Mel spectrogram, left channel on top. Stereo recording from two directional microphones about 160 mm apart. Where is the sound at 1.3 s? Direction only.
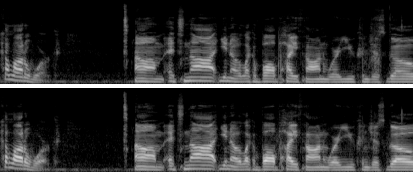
30° right (ahead or behind).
